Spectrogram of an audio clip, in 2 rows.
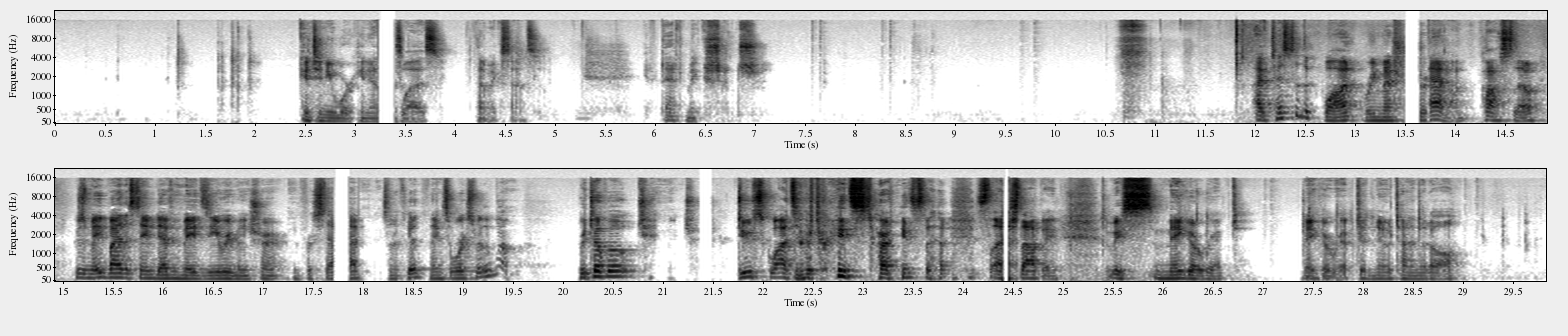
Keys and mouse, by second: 1.6 ctrl+s, 6.5 shift+a, 8.5 s, 26.0 s, 27.3 ctrl+z, 27.5 s, 28.4 s, 29.7 KP_1.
